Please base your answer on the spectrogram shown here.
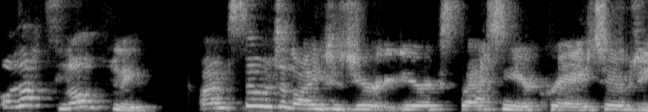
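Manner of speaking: high, sing-song, gushing, encouraging parent voice. Retelling parents praising a punk teenager's look: imitating parents. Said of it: "and mum and dad go".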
